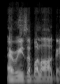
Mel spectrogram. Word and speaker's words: Arrizabalaga: All right, Kepa Arrizabalaga.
